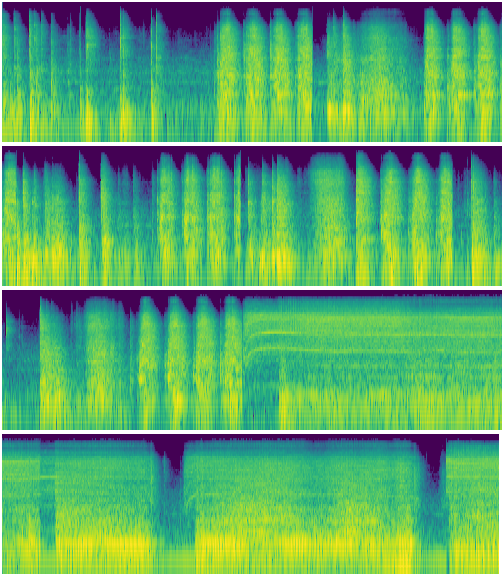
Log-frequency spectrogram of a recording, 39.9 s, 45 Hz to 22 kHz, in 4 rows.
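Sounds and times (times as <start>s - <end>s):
rotary tool high whine: 24.8s - 33.0s.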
